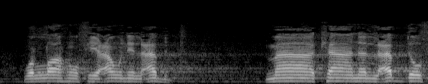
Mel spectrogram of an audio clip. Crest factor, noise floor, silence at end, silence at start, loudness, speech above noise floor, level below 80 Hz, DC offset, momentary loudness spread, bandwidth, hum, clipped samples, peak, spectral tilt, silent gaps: 18 dB; -52 dBFS; 0 s; 0.25 s; -23 LUFS; 29 dB; -66 dBFS; under 0.1%; 7 LU; 7.8 kHz; none; under 0.1%; -4 dBFS; -6 dB/octave; none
